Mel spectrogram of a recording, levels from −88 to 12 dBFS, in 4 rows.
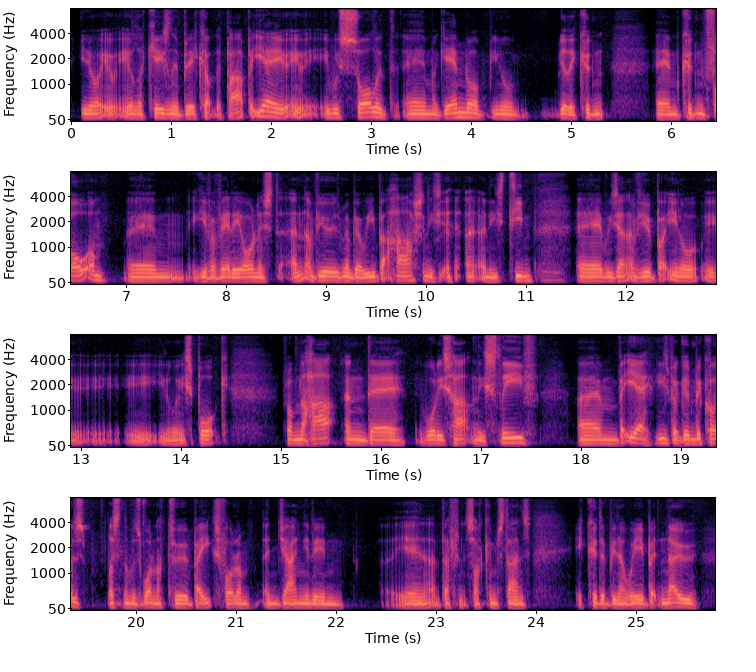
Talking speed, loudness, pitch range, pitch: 225 wpm, -18 LUFS, 95-110 Hz, 100 Hz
